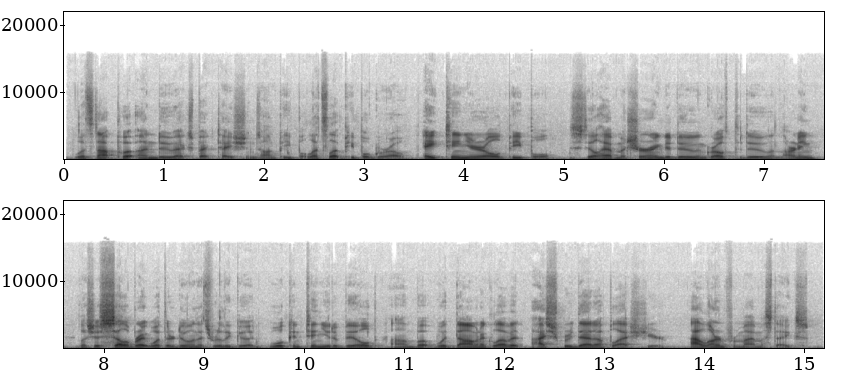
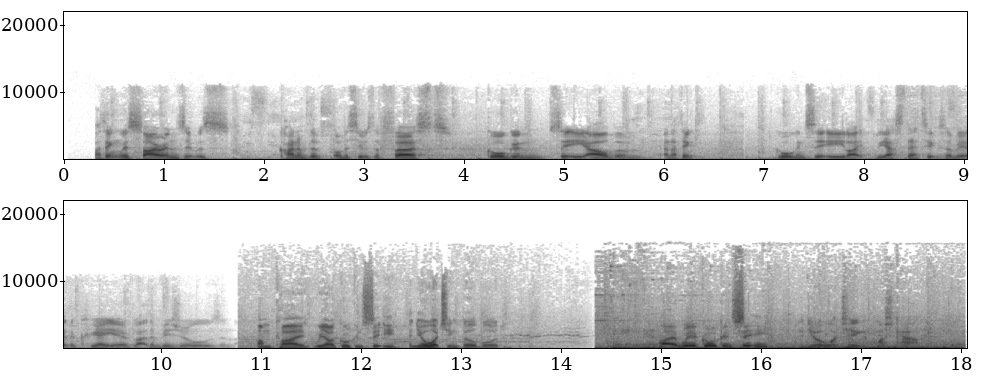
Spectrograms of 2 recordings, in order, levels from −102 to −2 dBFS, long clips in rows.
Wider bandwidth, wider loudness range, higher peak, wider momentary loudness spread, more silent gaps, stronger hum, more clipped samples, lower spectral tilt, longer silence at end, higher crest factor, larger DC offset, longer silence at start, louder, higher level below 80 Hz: about the same, 16 kHz vs 15.5 kHz; second, 3 LU vs 11 LU; first, 0 dBFS vs -8 dBFS; second, 9 LU vs 18 LU; neither; neither; neither; about the same, -4.5 dB/octave vs -5.5 dB/octave; about the same, 0 s vs 0 s; first, 26 dB vs 20 dB; neither; second, 0 s vs 0.3 s; about the same, -26 LUFS vs -28 LUFS; second, -44 dBFS vs -34 dBFS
